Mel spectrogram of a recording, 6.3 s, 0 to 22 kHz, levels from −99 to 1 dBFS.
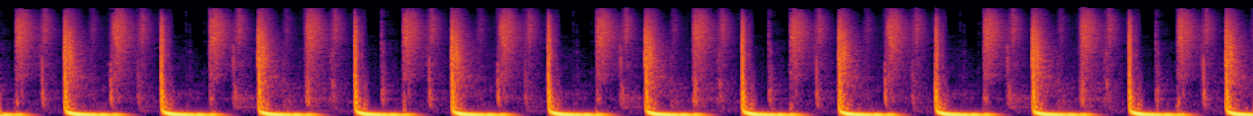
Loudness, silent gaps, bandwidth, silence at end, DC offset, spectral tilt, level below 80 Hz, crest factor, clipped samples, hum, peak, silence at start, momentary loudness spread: -15 LUFS; none; 14.5 kHz; 0 s; under 0.1%; -5.5 dB/octave; -14 dBFS; 10 dB; under 0.1%; none; -2 dBFS; 0 s; 3 LU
